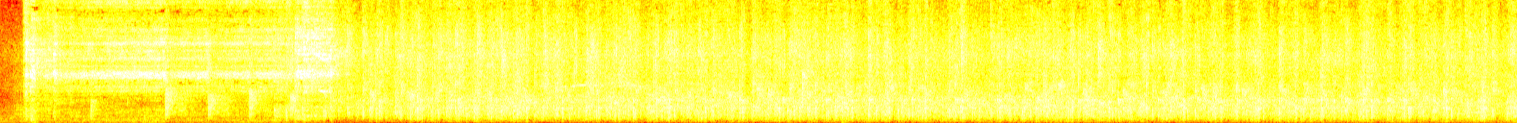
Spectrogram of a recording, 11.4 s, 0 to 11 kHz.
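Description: Loud applause from a large crowd for the Santa Tecla 2014 pandonista, a dense steady roar of clapping that swells in after a brief start and holds at full strength to the end, with no voices standing out.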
